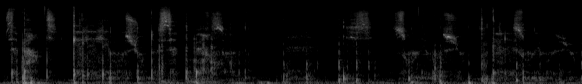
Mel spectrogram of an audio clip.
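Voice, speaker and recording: A woman whispering softly in an ASMR roleplay as a company doctor, gently reassuring and giving step-by-step instructions. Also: moderate pace. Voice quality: soft unvoiced whisper.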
